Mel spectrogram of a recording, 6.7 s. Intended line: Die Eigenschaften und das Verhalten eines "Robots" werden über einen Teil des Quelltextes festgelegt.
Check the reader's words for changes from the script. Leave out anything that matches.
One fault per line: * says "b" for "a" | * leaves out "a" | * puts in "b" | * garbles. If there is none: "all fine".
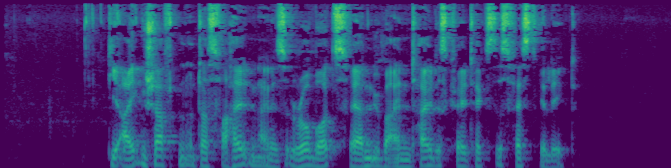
all fine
